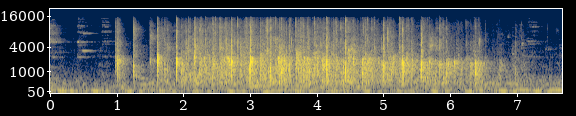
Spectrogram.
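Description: An audience applauds loudly, then the applause dies away.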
